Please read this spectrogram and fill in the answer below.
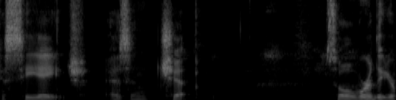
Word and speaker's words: chi: HE, in other words, if you insert an H in between the C and the I, or the C and the E, it's no longer a soft C as in chip, but it's more like the K as in key. So the word CHI is key.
